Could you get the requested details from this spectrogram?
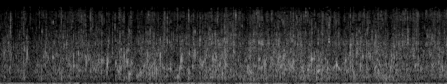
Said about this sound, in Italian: Poi invece la grande curva e la marcia inizia verso sud. Ed eccolo qua, il suono, la voce del primo fiume.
